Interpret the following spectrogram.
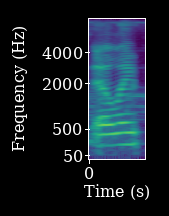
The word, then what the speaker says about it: Elay: My name is Elay, pronounced like LA, like the city.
